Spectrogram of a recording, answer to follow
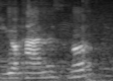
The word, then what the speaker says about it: Johannesburg: It's pronounced as Johannesburg. The J is pronounced as J. Right now.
